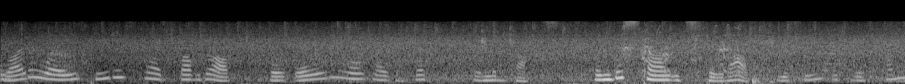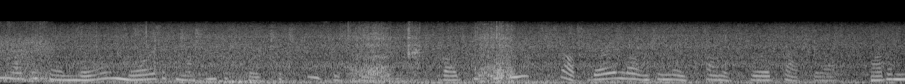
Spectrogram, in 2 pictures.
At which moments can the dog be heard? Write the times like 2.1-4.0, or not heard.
6.2-7.7.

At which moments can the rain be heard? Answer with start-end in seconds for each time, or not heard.
0.0-18.0.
